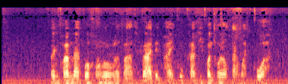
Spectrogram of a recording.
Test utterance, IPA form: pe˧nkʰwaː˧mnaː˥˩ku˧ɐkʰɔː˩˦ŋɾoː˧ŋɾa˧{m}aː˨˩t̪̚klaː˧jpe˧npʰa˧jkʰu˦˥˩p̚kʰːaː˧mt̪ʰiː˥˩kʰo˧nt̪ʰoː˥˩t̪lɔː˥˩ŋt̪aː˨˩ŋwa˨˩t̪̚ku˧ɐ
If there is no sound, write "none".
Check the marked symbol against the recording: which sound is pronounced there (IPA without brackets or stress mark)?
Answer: b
